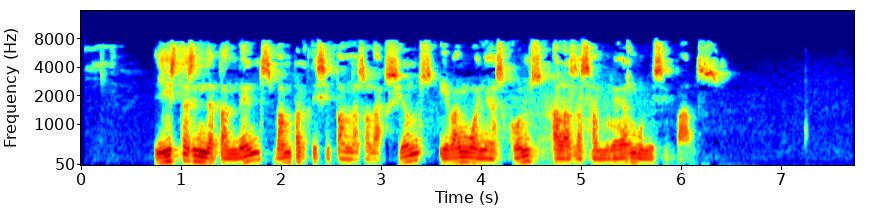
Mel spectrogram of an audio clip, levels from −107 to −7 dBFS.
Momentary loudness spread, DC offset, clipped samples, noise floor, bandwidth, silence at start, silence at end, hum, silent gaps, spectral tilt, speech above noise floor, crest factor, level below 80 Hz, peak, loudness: 7 LU; under 0.1%; under 0.1%; -77 dBFS; 8 kHz; 0.75 s; 1.3 s; none; none; -4.5 dB/octave; 61 dB; 16 dB; -56 dBFS; 0 dBFS; -16 LUFS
